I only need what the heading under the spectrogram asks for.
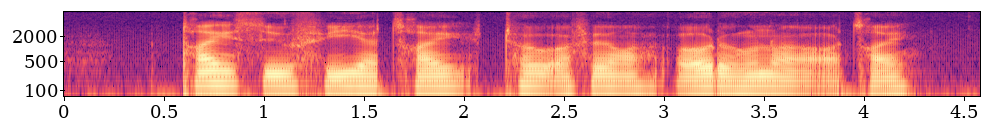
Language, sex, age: Danish, male, 56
